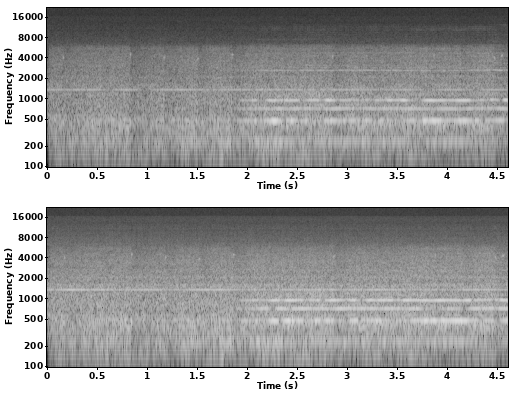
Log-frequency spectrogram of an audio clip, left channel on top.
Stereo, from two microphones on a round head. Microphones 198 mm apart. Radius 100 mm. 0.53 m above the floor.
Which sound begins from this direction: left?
Singing, at 1.8 s.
